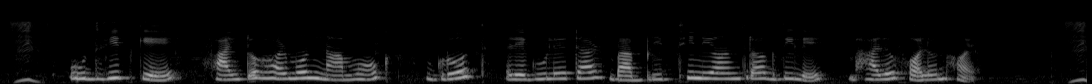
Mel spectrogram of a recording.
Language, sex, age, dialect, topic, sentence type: Bengali, female, 41-45, Standard Colloquial, agriculture, statement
